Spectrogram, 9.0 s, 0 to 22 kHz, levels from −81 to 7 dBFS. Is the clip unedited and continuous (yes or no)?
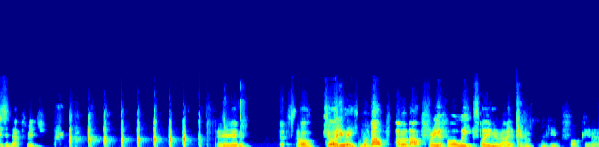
no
